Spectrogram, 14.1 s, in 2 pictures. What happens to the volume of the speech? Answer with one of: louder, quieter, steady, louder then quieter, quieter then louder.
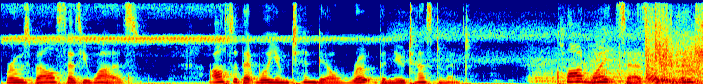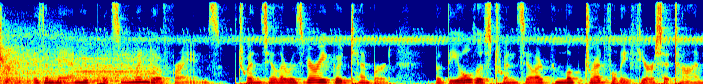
steady.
